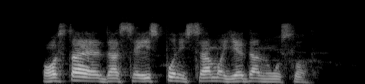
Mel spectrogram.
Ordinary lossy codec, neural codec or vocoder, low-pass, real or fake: Opus, 16 kbps; none; 7.2 kHz; real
